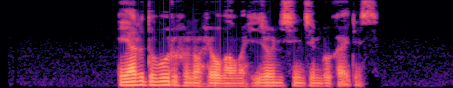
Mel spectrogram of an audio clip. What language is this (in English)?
Japanese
